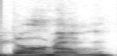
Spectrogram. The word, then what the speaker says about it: Barnum: The name originally is from England, In England, it is spelled Barnham, but it's pronounced exactly the same. Barnum is Barnum, both sides of the Atlantic.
